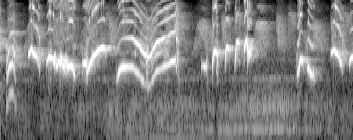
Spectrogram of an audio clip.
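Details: Oriental magpie-robin singing in a lure recording meant to stimulate other magpie-robins. A near-continuous run of varied clear whistles includes deep V-shaped swoops and quick stuttered notes.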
